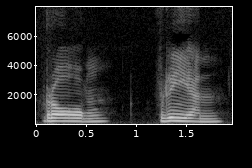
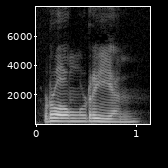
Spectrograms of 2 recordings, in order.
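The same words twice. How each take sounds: First: The word is said slowly, syllable by syllable. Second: The word is said quickly as one unit.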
